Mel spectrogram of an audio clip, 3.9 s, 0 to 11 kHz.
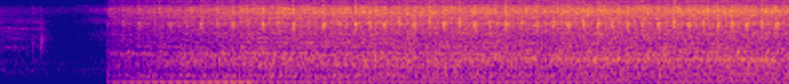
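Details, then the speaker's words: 1975 Triumph Spitfire after smog delete, valve adjustment and a ballast resistor wiring fix, with timing set by ear. Steady idle with a faint, occasional stumble: a slight misfire, suspected to be carburetion, with a carb rebuild pending. "there you go turn like a little kitten just a little slight miss it might be carburation like I said I got to rebuild it"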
